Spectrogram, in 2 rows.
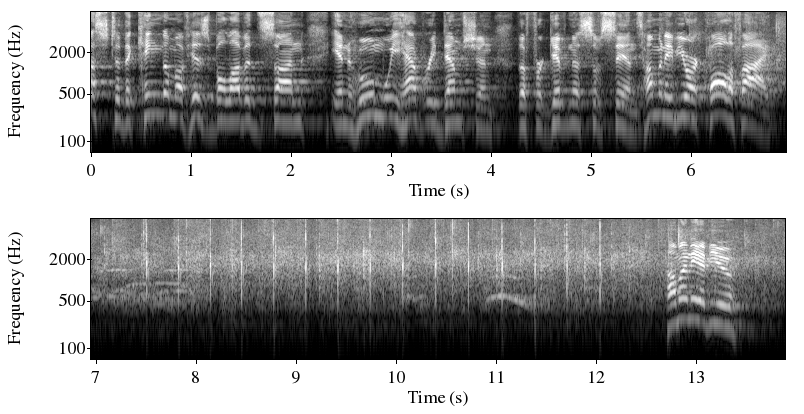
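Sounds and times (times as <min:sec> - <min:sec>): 
speech: 0:00.0 - 0:07.2, 0:12.7 - 0:13.6
audience applause: 0:06.8 - 0:13.8.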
